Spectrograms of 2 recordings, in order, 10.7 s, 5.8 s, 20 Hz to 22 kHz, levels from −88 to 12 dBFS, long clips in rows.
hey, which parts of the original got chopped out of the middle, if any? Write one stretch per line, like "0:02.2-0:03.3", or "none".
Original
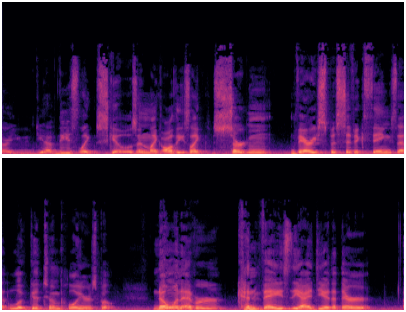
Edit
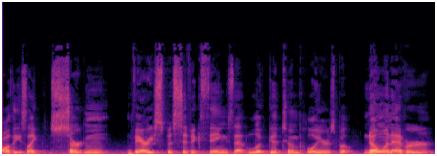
0:06.9-0:07.3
